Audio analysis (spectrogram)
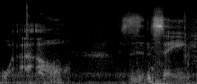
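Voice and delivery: hushed, awed whisper.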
